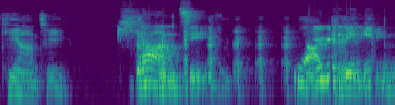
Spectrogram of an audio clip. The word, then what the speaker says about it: Chianti: It's pronounced Chianti. Chianti.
